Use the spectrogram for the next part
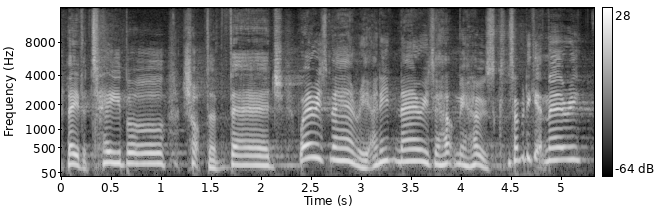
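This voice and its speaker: Man doing a flustered woman, frantic, high-pitched, exclaiming to herself, long reverb. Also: big pitch swings, fairly quick, fairly bright tone. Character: flustered woman frantically preparing a meal for guests.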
